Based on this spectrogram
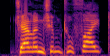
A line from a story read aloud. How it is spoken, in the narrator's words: said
